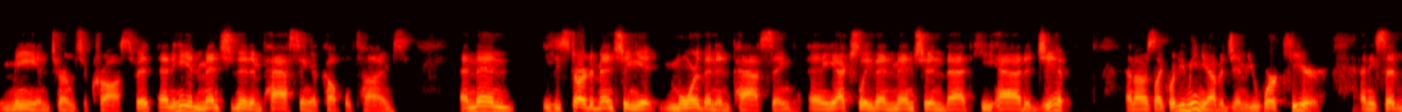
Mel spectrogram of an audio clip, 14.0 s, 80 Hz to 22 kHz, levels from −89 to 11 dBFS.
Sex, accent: male, American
